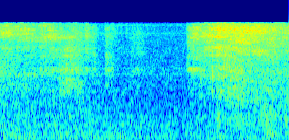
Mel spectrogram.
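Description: A paper page of a colouring book being lifted and turned, rustling and sliding against the facing page, with a louder swish about one and a half seconds in.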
